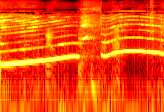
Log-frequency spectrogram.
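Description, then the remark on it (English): A gibbon call: a loud, pure, whistling wail that slides steadily upward, breaks briefly, then rises again in a second sustained siren-like sweep, clear. “This is Gibbon in heat, I guess.”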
